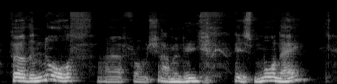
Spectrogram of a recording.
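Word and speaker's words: Mornex: And then a little further north from Chamonix is Mornay. I believe it's pronounced without the X.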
